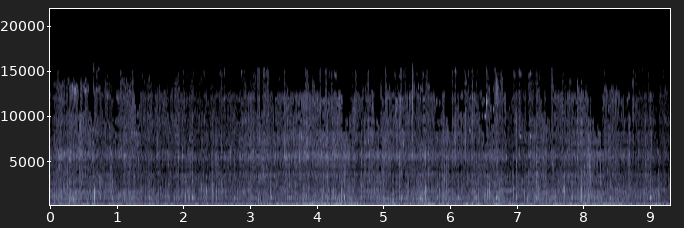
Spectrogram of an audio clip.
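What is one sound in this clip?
Wind buffets a microphone on a moving rider.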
